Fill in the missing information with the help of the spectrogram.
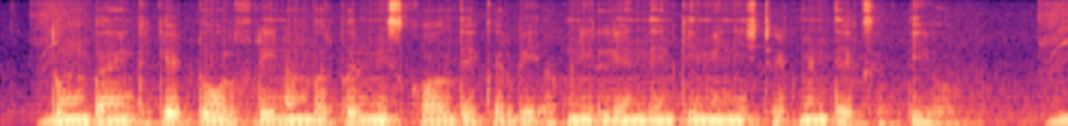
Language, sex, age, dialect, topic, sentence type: Hindi, male, 18-24, Kanauji Braj Bhasha, banking, statement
